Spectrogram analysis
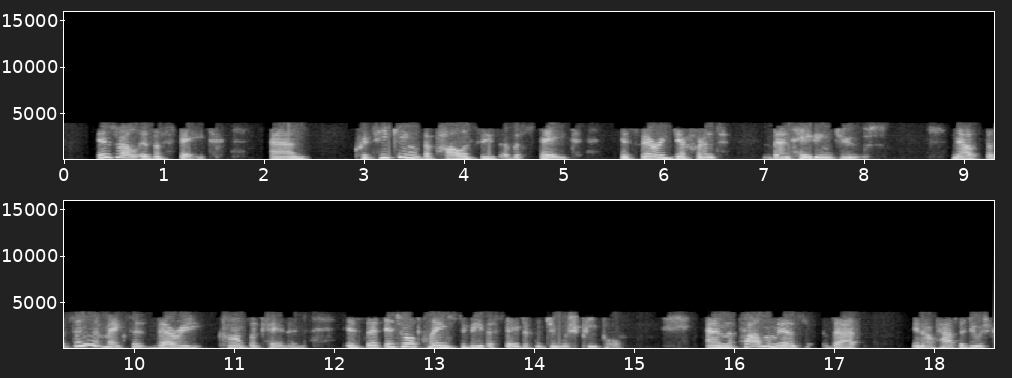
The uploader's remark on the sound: Please pardon the audio quality, this interview took place by phone.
